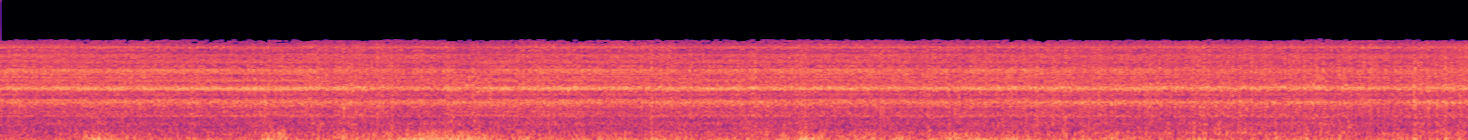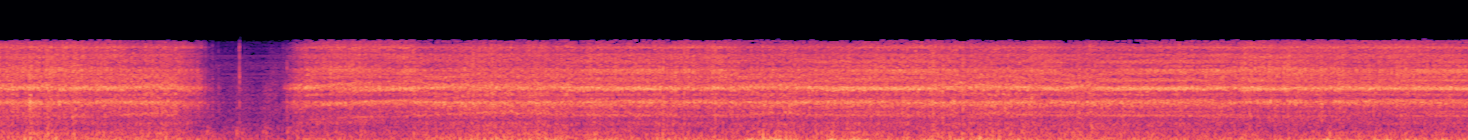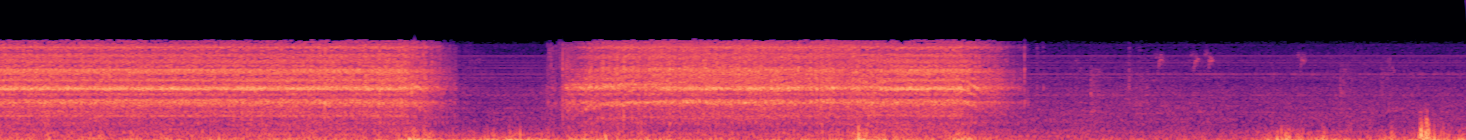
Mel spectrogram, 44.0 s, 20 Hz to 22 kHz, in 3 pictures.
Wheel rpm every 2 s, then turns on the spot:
160, 160, 160, 160, 160, 160, 160, 160, 80, 150, 160, 160, 160, 160, 160, 160, 140, 50, 160, 100, 10, 0.
16-18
